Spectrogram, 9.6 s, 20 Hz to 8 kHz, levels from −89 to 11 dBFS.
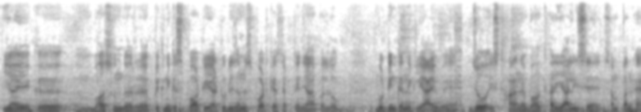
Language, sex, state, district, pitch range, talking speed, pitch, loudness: Hindi, male, Bihar, Sitamarhi, 125-150 Hz, 200 wpm, 140 Hz, -25 LUFS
